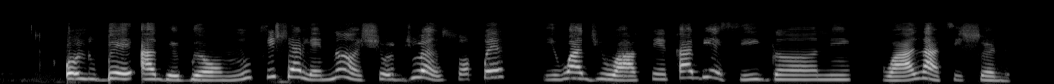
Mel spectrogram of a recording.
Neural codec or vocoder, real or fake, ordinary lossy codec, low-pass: codec, 16 kHz, 1 kbps, X-Codec, HuBERT features, trained on balanced general audio; fake; none; 7.2 kHz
